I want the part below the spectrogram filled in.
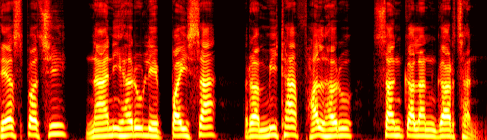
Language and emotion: Nepali, neutral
